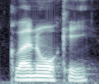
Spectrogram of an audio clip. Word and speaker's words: Glenorchy: Okay, so it's Glenorchy.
